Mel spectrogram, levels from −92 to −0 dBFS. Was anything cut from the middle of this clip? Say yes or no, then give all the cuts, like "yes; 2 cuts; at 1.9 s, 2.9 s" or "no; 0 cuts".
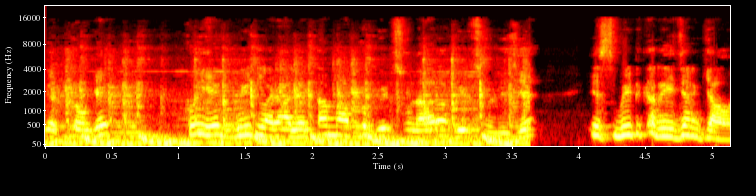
no; 0 cuts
